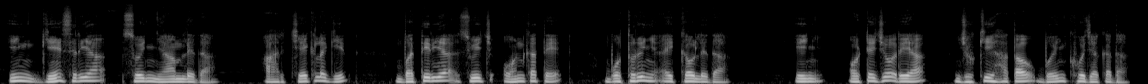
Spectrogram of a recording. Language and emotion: Santali, fearful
